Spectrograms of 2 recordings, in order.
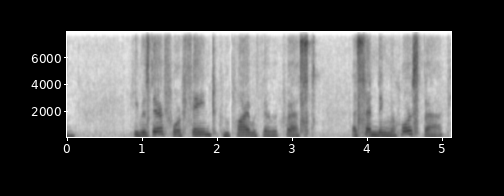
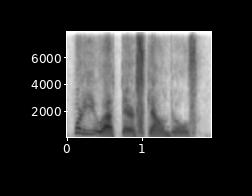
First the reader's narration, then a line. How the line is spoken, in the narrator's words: cried Lieutenant Mason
